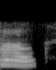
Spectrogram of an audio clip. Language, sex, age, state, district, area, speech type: Assamese, female, 60+, Assam, Dibrugarh, rural, conversation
